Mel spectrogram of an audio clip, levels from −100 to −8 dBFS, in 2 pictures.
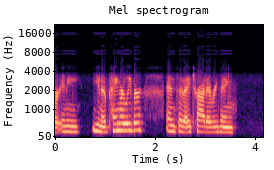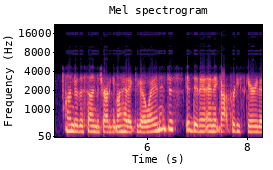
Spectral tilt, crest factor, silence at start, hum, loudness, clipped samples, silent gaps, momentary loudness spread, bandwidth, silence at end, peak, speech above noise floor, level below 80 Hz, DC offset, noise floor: -8 dB/octave; 16 dB; 0 s; none; -20 LUFS; under 0.1%; none; 6 LU; 4.8 kHz; 0 s; -4 dBFS; 48 dB; -74 dBFS; under 0.1%; -67 dBFS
